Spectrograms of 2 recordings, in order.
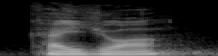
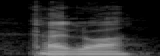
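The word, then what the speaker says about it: Caillois: Eh, rápidamente, el primero es la una taxonomía de Kaila. Kailoa, Kailo, ya después de que vi un video de cómo pronunciarlo, del 62, eh, que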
